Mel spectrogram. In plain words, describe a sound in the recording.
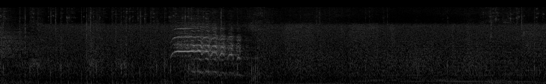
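A horse's hooves thud steadily on a dirt path.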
